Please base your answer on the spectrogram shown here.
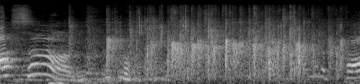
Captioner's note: clapping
